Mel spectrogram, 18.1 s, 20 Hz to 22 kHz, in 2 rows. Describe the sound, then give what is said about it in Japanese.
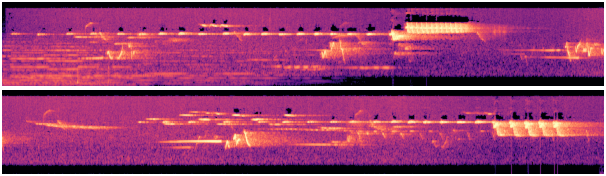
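A 2010 pre-dawn chorus of songbirds in the Kirifuri Highland forest, dominated by a Siberian blue robin's repeated bright trilling phrases, with Japanese bush warblers and lesser cuckoos also calling in the background; continuous layered song, no voices. “よくさえずっているのはコルリですこのほかウグイスホトトギスの鳴き声も聞こえます”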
